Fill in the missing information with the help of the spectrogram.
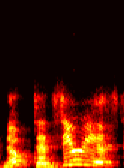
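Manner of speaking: high, emphatic insistence; convincing the desk clerk, high and emphatic; insistent. Retold or imitated. Cindy insisting to the gym clerk, emphatic.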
